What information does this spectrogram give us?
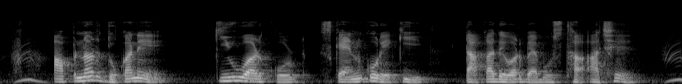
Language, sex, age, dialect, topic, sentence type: Bengali, male, 25-30, Standard Colloquial, banking, question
